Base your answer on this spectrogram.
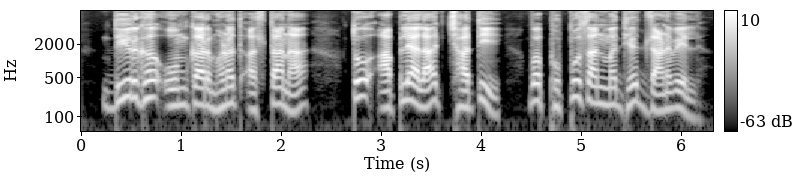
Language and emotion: Marathi, neutral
